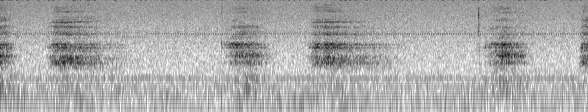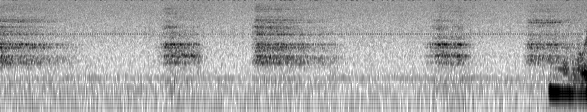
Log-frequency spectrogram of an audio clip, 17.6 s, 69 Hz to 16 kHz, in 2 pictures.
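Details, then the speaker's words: Simulated clinical self-assessment scenario: adult patient with several months of insomnia takes slow, deliberate deep breaths, about 15 a minute, for lung auscultation; airy inhalations and exhalations with no wheeze or cough. "Okay. Well, I'm going to listen to your lungs, kind of do an exam, and we'll talk some more. Okay? So, let's listen to your lungs first."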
